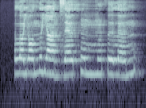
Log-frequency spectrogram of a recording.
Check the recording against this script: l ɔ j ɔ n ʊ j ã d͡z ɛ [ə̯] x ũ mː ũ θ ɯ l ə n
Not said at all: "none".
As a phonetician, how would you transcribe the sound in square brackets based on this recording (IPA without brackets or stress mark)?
ə̯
